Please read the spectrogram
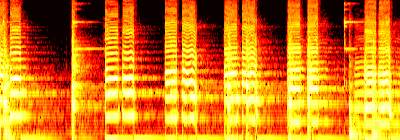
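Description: Nadaswaram playing a Carnatic melody in short, sliding, ornamented phrases, with sharp drum strokes between the notes.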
